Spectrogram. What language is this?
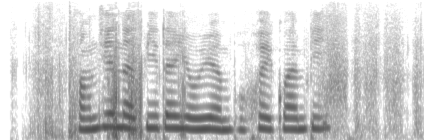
Chinese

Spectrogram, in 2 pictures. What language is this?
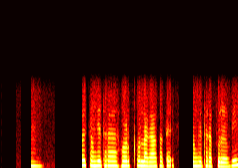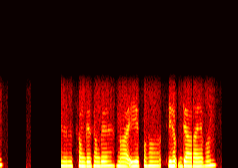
Santali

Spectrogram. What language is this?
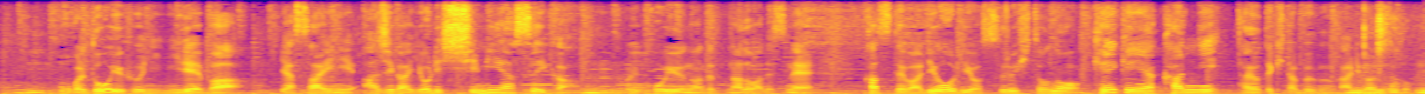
Japanese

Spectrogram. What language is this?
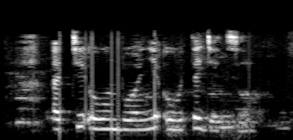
Kinyarwanda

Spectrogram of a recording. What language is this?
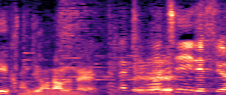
Japanese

